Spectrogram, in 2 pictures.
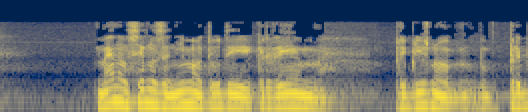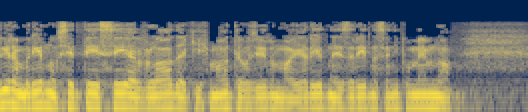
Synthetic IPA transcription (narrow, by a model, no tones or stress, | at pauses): mɛːnɛɔseːbnɔzaniːmat̪uːd̪ikɛɾʋeːm | pɾibliːʒnɔpɾɛbiːɾamɾed̪nɔwsɛt̪esejɛʋlaːd̪ɛkiixmaːt̪ɛɔziɾɔmajɛɾeːd̪naizɾeːd̪nasɛnipɔmẽmbnɔ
